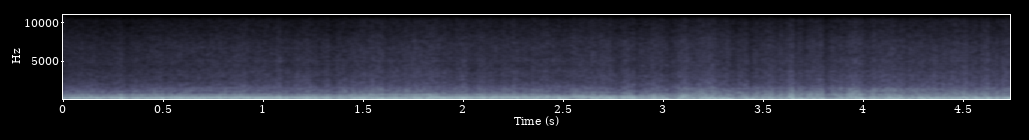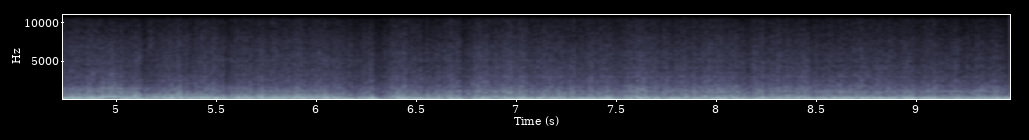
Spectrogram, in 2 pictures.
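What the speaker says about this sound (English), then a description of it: "so Carl wants to just bang gears, and he wanted to get it on camera" A Nissan 370Z carrying a swapped Q60 engine revs hard through a run of gear changes, its pitch climbing in stepped sweeps and dropping at each shift, loud and close, with no voices over it.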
